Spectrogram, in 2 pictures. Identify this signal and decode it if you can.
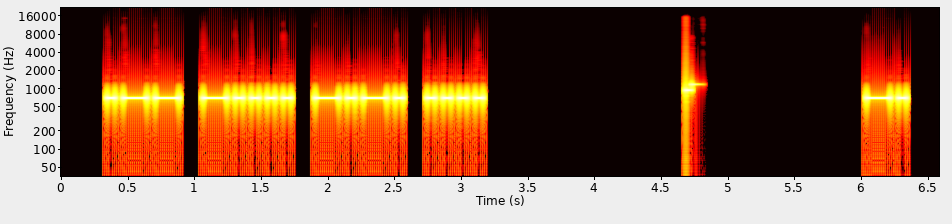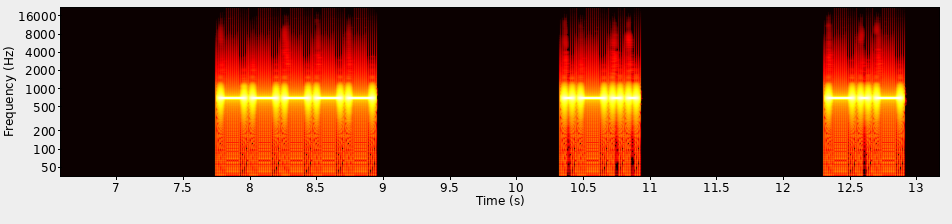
Morse code, heard as a keyed tone, about 20 wpm, spaced as for 9 wpm, 700 Hz. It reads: W6CH N0LK
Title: USA Call Signs - 4 Characters - 8x Character Spacing - 20wpm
